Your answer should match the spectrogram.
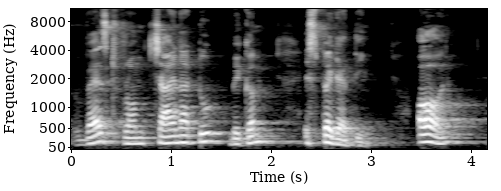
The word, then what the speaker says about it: spaghetti: It is believed that noodles traveled west from China to become spaghetti, और या spaghetti बोलते हैं इसको, साइलेंट हो जाएगा हमारा।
